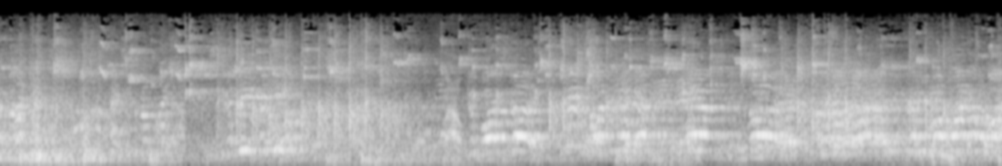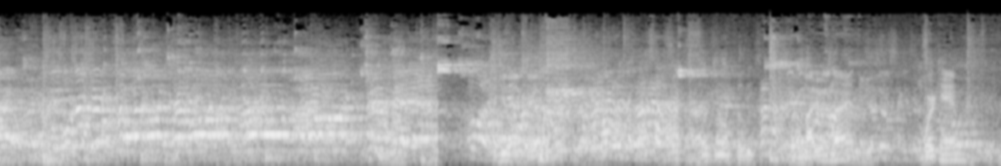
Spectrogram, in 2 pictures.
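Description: Sound of an indoor basketball game: the ball bouncing and players moving on the hardwood court, under overlapping shouts and chatter from players and spectators, echoing in a large gym.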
